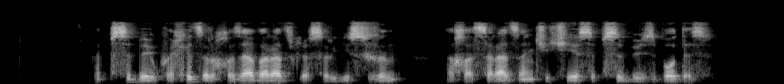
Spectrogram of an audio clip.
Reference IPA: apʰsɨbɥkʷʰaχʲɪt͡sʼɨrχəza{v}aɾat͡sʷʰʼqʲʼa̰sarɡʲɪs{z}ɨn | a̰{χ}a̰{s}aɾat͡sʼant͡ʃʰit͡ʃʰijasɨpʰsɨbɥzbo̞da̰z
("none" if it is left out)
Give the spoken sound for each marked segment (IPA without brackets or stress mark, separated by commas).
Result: v, ʐ, χ, s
